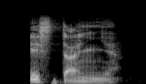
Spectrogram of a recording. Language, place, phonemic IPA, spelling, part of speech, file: Occitan, Béarn, /esˈtan/, estanh, noun, LL-Q14185 (oci)-estanh.wav
- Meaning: 1. pond 2. tin (metal)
